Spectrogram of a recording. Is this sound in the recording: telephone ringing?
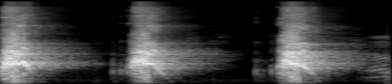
no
